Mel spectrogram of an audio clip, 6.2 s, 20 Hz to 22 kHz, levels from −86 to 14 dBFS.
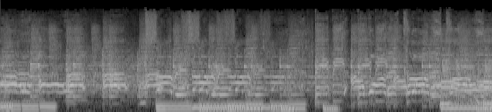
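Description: From start to finish, every sound is followed by a second, equally loud copy arriving about half a second later, so each event is heard twice in a flat, clipped echo with no decay or room colour. This is a doubled audio track: the same full-band signal is mixed in twice, out of step by a fixed offset. The likely cause is the audio being captured a second time through a slower path, or an edit holding two misaligned copies.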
